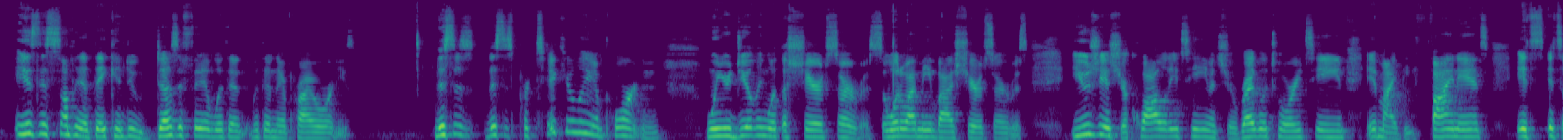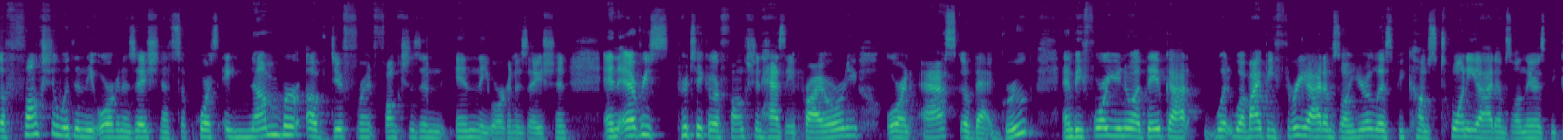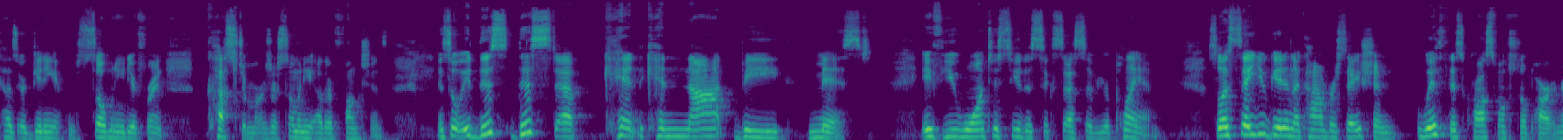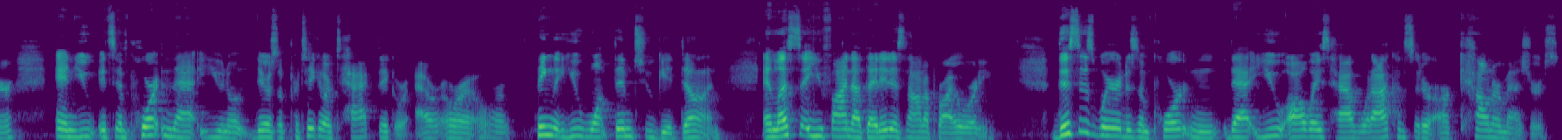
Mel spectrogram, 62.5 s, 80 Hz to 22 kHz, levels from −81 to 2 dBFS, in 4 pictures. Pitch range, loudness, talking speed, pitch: 170-205 Hz, -27 LUFS, 190 wpm, 190 Hz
